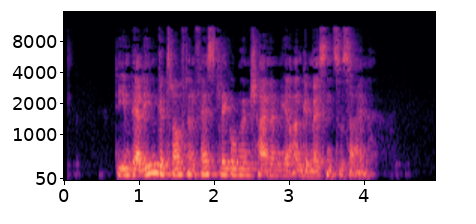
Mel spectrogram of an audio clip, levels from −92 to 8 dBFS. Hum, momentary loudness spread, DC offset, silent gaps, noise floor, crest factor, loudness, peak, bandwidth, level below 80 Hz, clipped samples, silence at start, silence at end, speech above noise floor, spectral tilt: none; 10 LU; under 0.1%; none; -68 dBFS; 18 dB; -19 LUFS; -2 dBFS; 11.5 kHz; -58 dBFS; under 0.1%; 0.7 s; 0.85 s; 49 dB; -6 dB/octave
